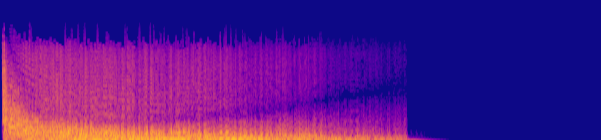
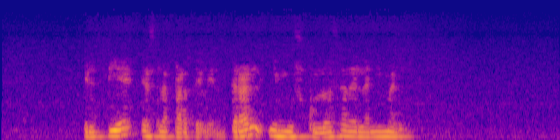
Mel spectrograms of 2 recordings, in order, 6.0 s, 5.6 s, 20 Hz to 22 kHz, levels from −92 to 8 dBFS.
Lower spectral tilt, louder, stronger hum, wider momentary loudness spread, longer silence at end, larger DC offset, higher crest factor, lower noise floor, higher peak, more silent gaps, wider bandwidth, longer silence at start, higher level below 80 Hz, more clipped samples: about the same, -9 dB/octave vs -10 dB/octave; first, -15 LUFS vs -23 LUFS; neither; first, 15 LU vs 12 LU; first, 1.95 s vs 1.45 s; neither; second, 14 dB vs 20 dB; second, -37 dBFS vs -58 dBFS; about the same, -2 dBFS vs -4 dBFS; neither; first, 6.6 kHz vs 4.9 kHz; second, 0.05 s vs 0.85 s; first, -18 dBFS vs -58 dBFS; neither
